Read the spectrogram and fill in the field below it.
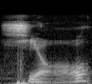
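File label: "xiu3", Chinese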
